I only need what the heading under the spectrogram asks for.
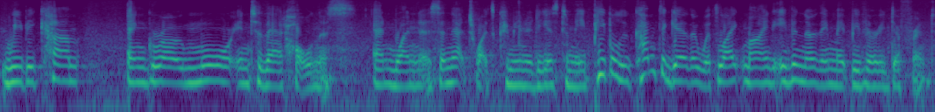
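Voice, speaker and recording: A woman's medium-pitched voice at a fairly quick pace, very even in loudness, over noticeable background noise. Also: ordinary pitch variation. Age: 60s. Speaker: psychic life consultant. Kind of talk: talk to audience.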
